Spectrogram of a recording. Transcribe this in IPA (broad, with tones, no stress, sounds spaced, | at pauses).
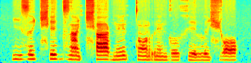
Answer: i˨ z ɘ˦ t͡ɕʰ e˦ ɡ z ã˨ t͡ɕʰ a˦˨ ɡ ɾ ẽ˦ tː ɔ̃˨ r ẽ˨ ɡ ɤ˦˨ x e˨ lː ɘ˨ ɕ ɔ˦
